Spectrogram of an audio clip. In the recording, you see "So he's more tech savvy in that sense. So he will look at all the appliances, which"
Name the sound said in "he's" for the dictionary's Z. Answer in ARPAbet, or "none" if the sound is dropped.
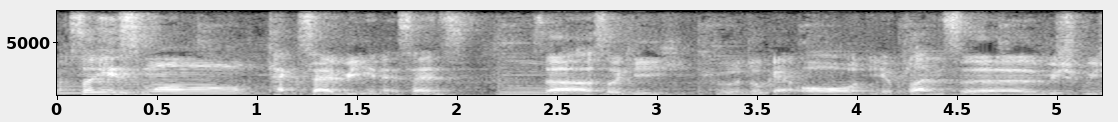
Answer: S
